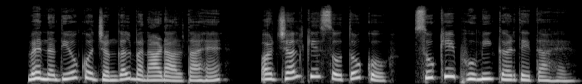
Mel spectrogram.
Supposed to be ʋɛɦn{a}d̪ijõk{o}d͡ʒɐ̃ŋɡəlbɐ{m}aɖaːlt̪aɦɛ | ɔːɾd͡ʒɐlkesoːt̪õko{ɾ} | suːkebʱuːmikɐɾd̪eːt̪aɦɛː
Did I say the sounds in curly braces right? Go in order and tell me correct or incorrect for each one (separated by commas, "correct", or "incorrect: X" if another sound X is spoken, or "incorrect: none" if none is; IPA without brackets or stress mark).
incorrect: ɐ, correct, incorrect: n, incorrect: none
